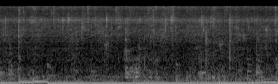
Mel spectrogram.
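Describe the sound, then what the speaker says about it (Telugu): An onion tempering with curry leaves fries in a pan for a drumstick-leaf stir-fry, a steady, close hissing sizzle with light crackles and occasional stirring clinks, constant and unbroken with no talking. "తాలింపు బాగా ఫ్రై అయ్యింది ఫ్రెండ్స్"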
